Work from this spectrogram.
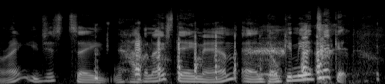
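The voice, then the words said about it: Put-on white girl voice. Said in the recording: “gave me a white girl voice.”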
